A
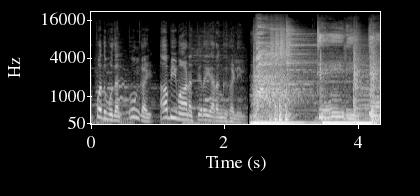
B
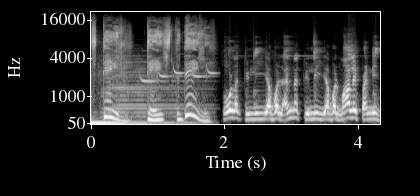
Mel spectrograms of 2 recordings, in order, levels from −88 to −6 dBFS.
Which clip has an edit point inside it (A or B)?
B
